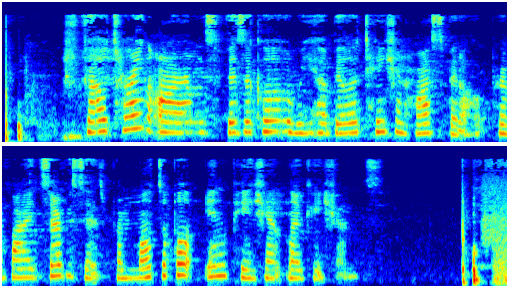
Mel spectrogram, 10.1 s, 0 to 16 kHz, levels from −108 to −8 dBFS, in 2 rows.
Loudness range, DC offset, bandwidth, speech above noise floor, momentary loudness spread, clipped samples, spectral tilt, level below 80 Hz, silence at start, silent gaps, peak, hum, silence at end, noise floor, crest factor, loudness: 3 LU; under 0.1%; 11.5 kHz; 52 dB; 12 LU; under 0.1%; -6 dB/octave; -66 dBFS; 0.05 s; none; -6 dBFS; none; 0 s; -87 dBFS; 30 dB; -34 LUFS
